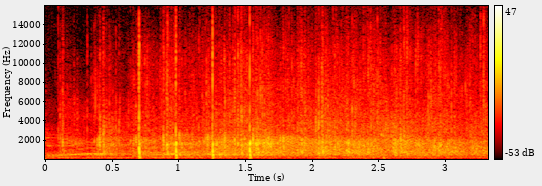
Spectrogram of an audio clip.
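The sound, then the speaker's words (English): An audience bursts into steady applause at the news that the speaker's son is getting married, many hands clapping at once in a dense, crackling wash with a few sharper claps standing out, lasting a few seconds at moderate volume. “My wife was not clapping at that.”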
